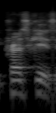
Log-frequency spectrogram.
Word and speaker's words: Prescott: The other one was just Prescott, and it's obviously Prescott spelled like biscuit, Preskitt, and then Dawn Patrol.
